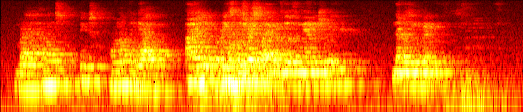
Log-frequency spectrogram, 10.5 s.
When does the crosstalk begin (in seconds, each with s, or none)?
3.8 s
